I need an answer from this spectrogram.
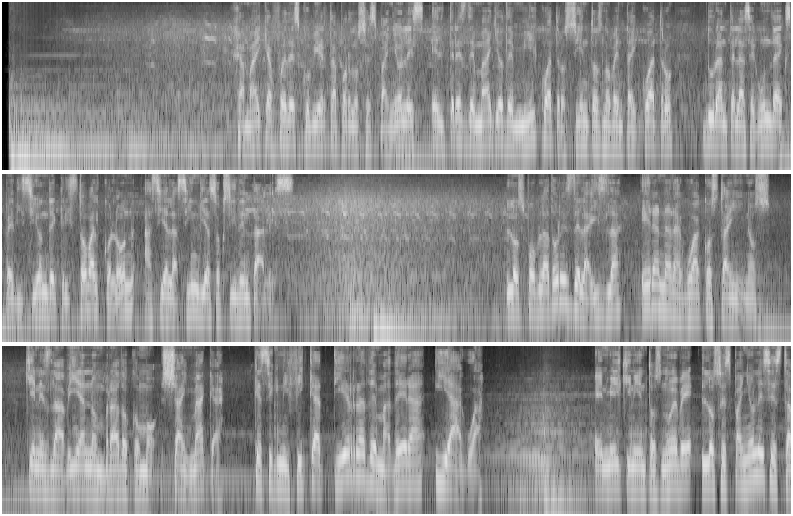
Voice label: spanish latin american narration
